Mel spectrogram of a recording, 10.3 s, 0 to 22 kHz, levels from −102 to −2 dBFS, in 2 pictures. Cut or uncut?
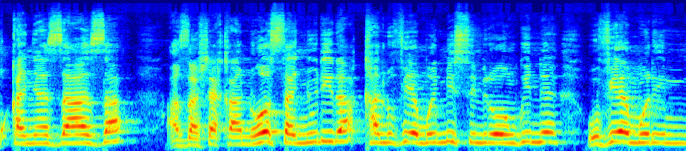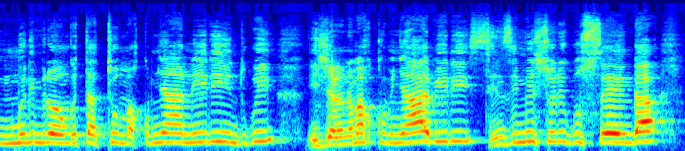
uncut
